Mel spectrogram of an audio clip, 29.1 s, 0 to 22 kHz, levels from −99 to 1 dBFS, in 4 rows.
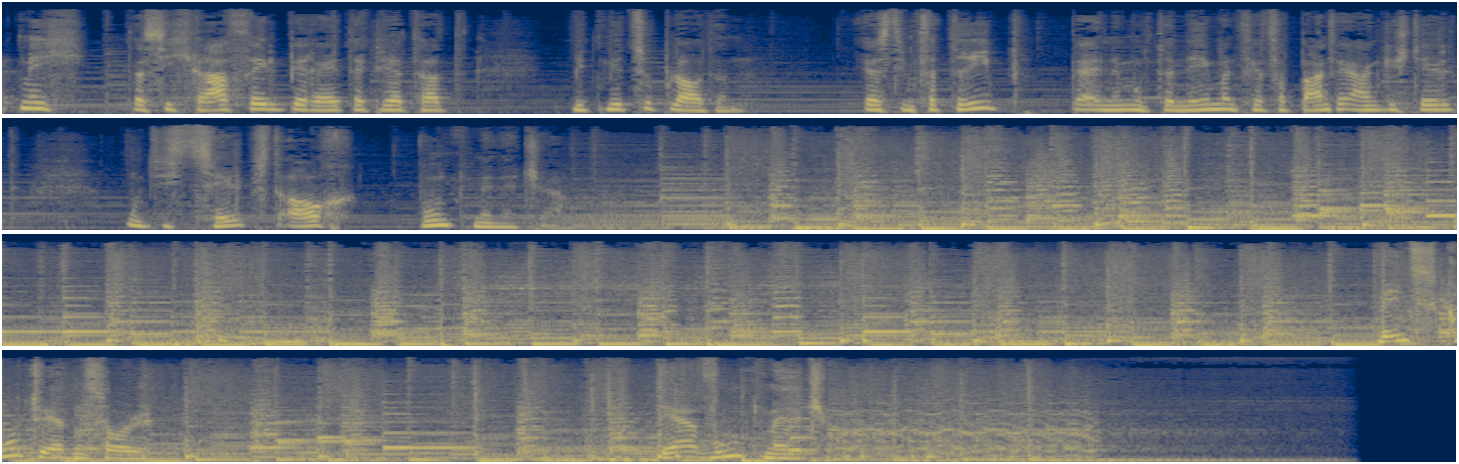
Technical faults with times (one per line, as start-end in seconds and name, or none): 6.62-6.64 damaged data in a compressed stream
11.52 damaged data in a compressed stream
25.94 damaged data in a compressed stream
